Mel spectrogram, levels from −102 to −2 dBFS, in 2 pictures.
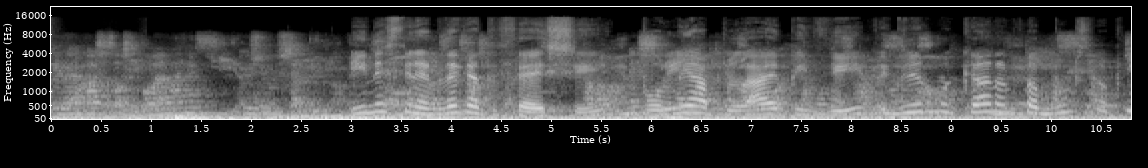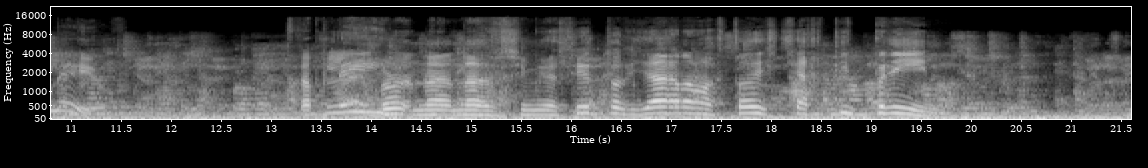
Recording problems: wrong speed, natural pitch; too slow; 0.5 times normal speed
background chatter; loud; throughout; 3 voices, 10 dB below the speech
low rumble; faint; throughout; 25 dB below the speech

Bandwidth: 14.5 kHz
